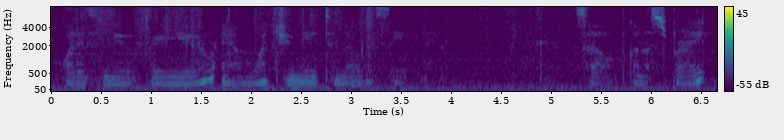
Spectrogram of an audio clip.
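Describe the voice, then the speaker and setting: Speaking softly at a fairly slow pace, a woman leaves long, frequent pauses while her loudness swings widely over noticeable background noise. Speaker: meditation guide. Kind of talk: ASMR role play intro. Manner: soft-spoken.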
